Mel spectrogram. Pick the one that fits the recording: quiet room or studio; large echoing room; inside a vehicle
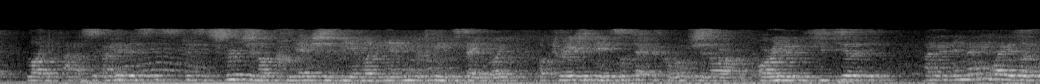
large echoing room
